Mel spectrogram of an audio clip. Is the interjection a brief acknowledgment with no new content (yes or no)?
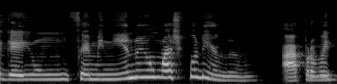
yes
